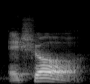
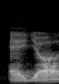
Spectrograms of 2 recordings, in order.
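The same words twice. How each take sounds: First: The double L is said the Argentine way. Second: The double L is said the usual Spanish way. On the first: "in Argentina they speak weird, so they don't say... they'd say ello" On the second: "they wouldn't say ello"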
